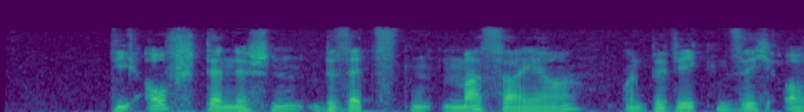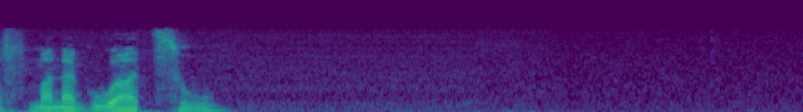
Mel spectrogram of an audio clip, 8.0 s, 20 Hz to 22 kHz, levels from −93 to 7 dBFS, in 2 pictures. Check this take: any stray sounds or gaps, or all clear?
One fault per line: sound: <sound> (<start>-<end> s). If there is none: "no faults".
no faults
